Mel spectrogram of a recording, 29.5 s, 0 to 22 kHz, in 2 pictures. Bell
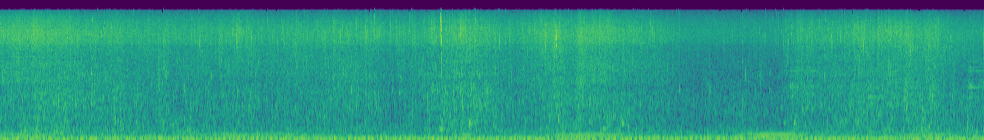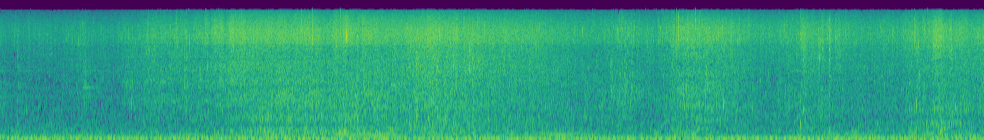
13.9s 17.6s

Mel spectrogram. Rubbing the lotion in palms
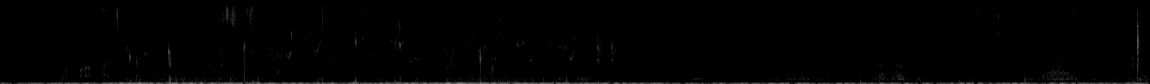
0.6s 6.9s

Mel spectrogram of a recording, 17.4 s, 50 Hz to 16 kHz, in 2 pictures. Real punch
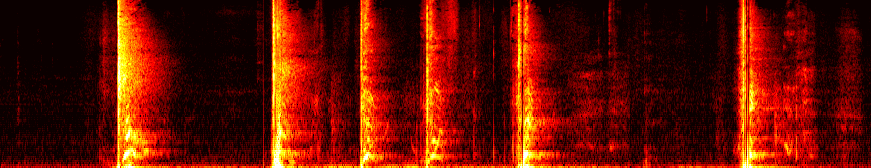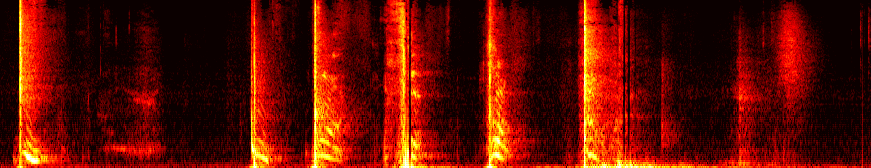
1.2s 1.8s, 2.7s 5.7s, 7.4s 7.9s, 11.2s 12.1s, 14.5s 15.2s

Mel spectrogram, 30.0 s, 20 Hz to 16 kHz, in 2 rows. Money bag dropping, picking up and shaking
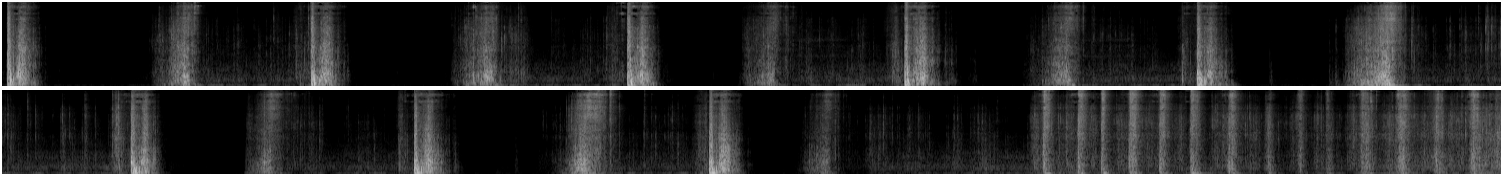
16.1s 16.6s, 19.0s 19.4s, 22.0s 22.4s, 25.2s 29.9s

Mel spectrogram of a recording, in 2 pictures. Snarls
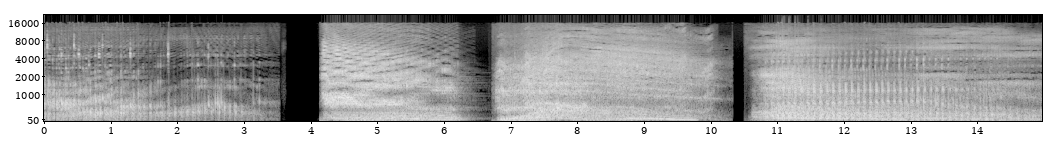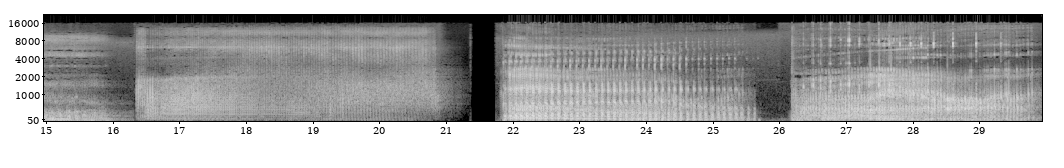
4.2s 17.6s, 21.8s 29.9s

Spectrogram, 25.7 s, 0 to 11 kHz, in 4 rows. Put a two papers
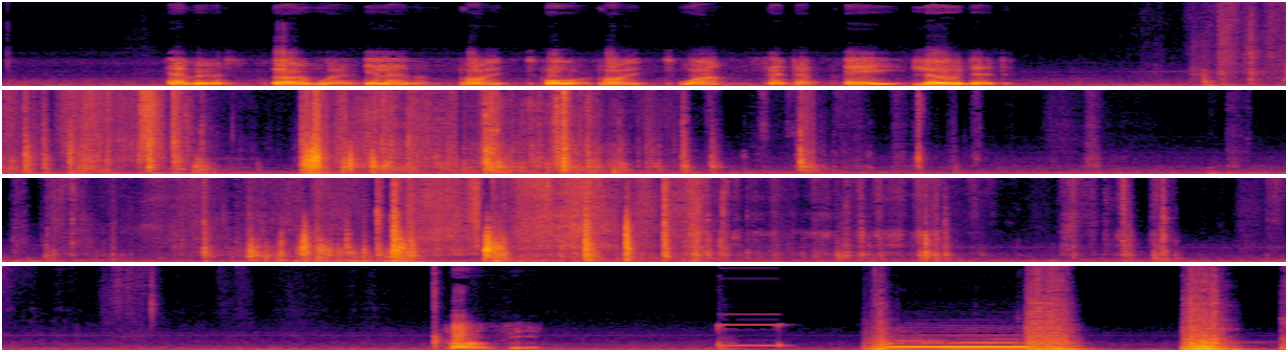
5.9s 18.8s

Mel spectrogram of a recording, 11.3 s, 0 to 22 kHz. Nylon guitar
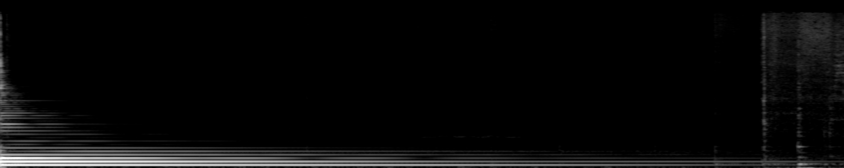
0.0s 7.8s

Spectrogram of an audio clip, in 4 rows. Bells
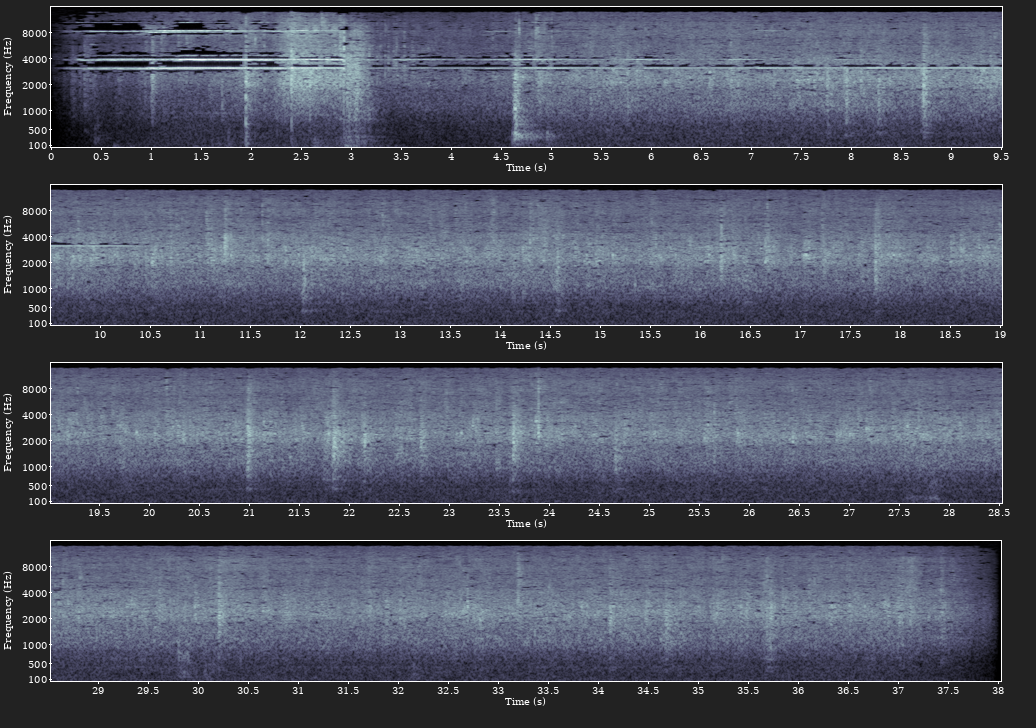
0.0s 14.0s

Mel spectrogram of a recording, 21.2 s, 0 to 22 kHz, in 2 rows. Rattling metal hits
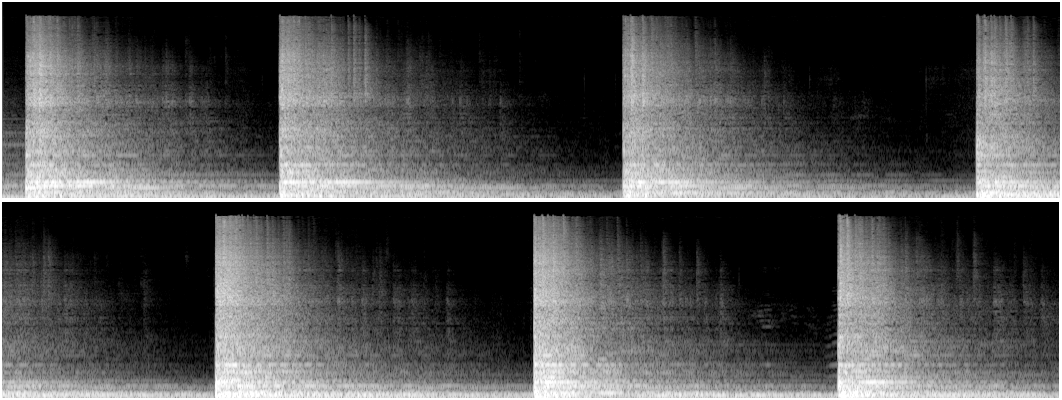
0.0s 5.2s, 9.6s 21.1s

